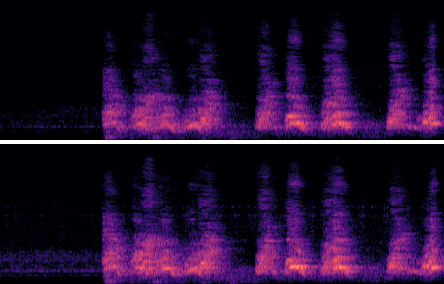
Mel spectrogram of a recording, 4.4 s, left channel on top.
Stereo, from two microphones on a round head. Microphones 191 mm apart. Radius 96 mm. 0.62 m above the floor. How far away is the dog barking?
About 1.7 m.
